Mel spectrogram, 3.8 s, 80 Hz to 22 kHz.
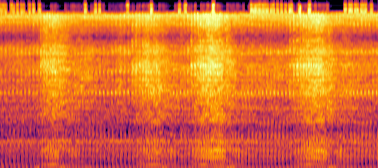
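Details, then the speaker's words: Honda FG110 mini tiller small engine, apparently a brand-new unit, just started. Single cylinder runs evenly with a gentle swell about once a second and no knocks or rattles; butter smooth, normal running. "That is just butter smooth. It's got that classic, you know, Honda small engine smell."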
